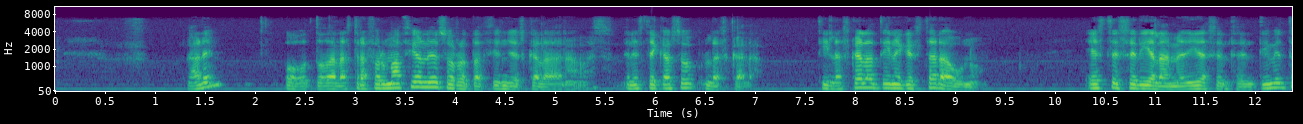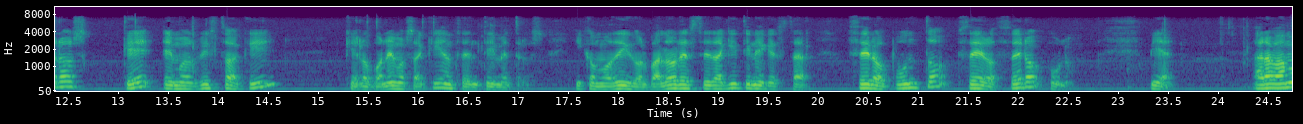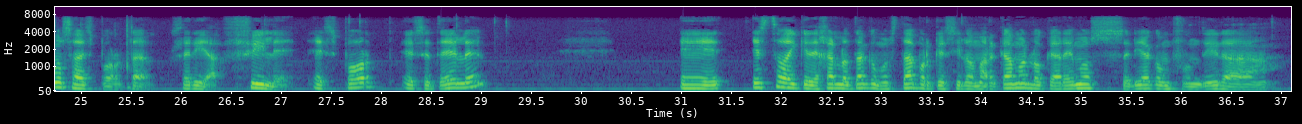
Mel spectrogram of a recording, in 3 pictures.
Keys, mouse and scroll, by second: 13.1 click, 13.3-15.5 middle drag, 15.5 click, 16.2-26.6 middle drag, 26.7-37.1 drag.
